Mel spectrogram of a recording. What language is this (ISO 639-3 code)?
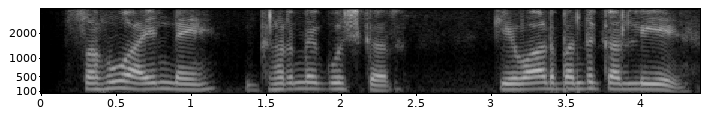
hin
